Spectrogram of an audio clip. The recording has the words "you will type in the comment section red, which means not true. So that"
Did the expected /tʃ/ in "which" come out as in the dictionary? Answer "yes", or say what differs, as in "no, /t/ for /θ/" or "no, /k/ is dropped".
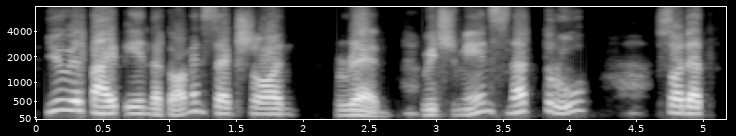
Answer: yes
